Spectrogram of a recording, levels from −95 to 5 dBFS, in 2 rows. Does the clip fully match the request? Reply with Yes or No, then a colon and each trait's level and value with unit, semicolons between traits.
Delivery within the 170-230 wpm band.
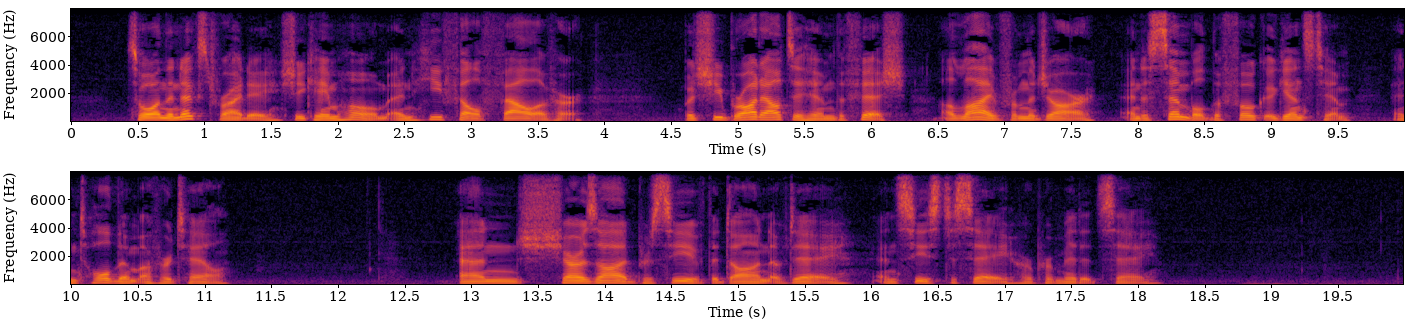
No: average, 150 wpm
